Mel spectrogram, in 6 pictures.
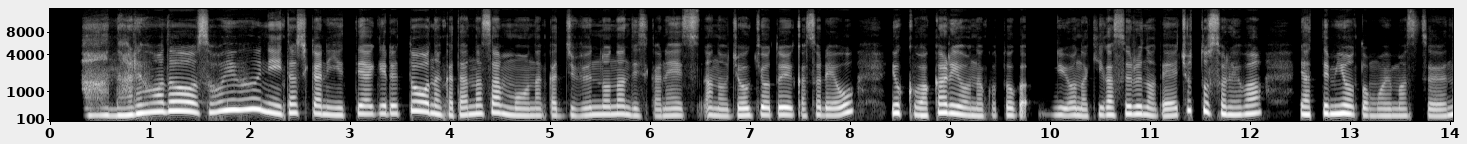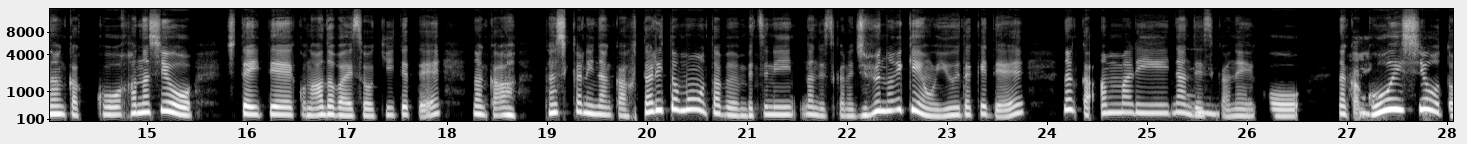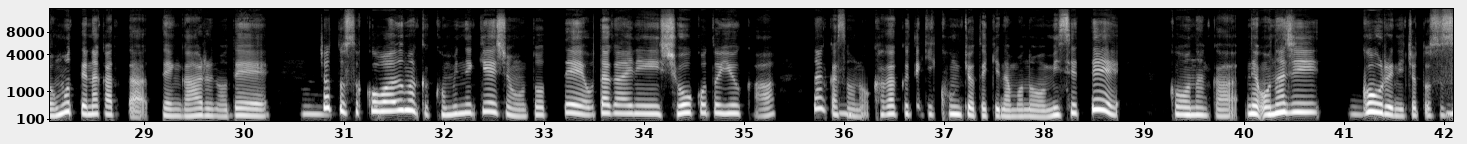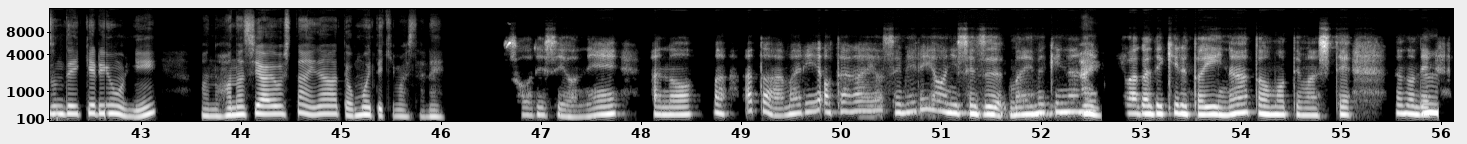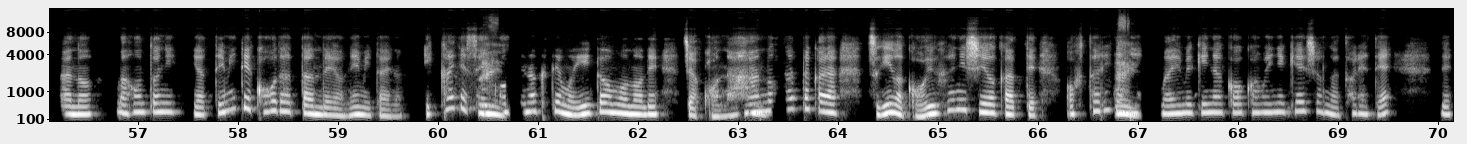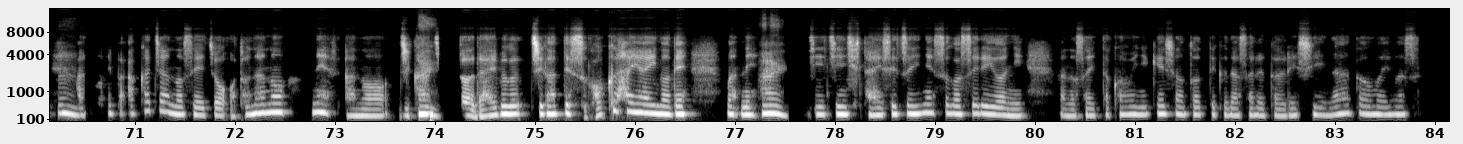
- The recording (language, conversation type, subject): Japanese, advice, 配偶者と子育ての方針が合わないとき、どのように話し合えばよいですか？
- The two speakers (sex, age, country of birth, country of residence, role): female, 25-29, Japan, United States, user; female, 45-49, Japan, Japan, advisor
- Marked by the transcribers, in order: none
